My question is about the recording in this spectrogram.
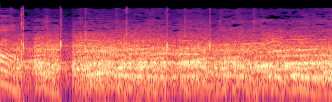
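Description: Large football stadium crowd roaring and cheering, a dense wall of many voices.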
